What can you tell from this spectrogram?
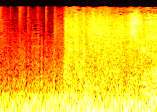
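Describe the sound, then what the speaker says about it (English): A structure blown up in the video game Forts, a deep rumbling boom that swells into a broad roaring blast of debris, loud and close. "May as well just blow it the fuck up."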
